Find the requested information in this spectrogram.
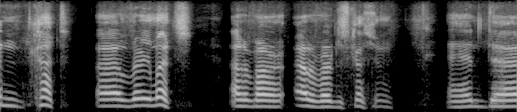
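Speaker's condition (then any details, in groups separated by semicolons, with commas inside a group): Cerebral palsy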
